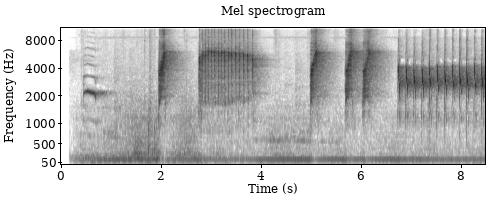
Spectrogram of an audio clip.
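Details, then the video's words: Sooty-headed bulbul song in a clear training recording for cage birds: a short whistle, then bursts of sharp high chattering, ending in a rapid run of repeated chips at about eight per second, over a steady low electrical hum. "masteran suara burung kapas tembak jernih"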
